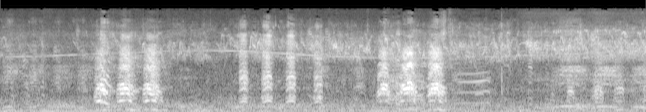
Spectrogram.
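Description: Flock of domestic geese honking in short runs of two to four honks, the loudest run about five seconds in, with softer honks near the end.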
